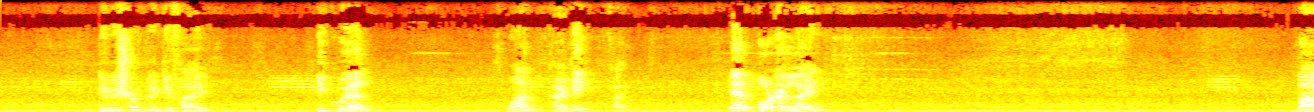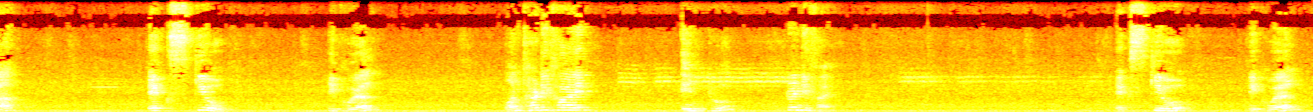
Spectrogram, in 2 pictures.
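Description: A man speaks calmly and clearly nearby, pausing often, as if explaining.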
